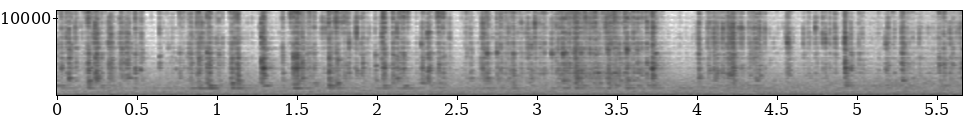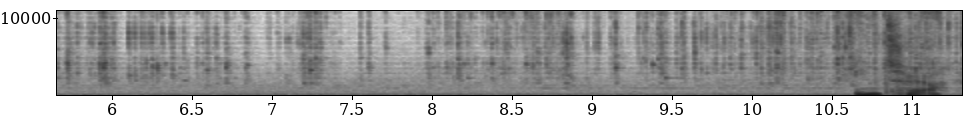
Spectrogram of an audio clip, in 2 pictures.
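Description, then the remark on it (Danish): Water drips steadily and irregularly in a quiet forest, with many small drops over a soft background hush. A brief voice-like sound appears near the end. “Pipler, drypper, helt klart og fint i skoven.”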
